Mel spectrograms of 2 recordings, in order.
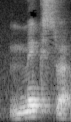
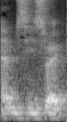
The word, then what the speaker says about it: MC Swipe: By the way, it's pronounced Mix Swipe. Oh, sorry, not MC Swipe. It's Mix Swipe 16.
